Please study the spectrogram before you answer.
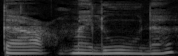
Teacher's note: عین ساکن پر جھٹکا نہ ہو تو اس لیے عین پر تھوڑا سا ٹائم ایکسٹرا دیں گے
